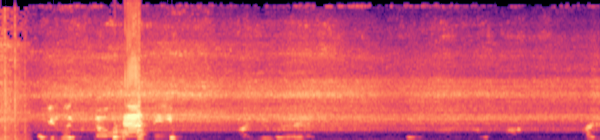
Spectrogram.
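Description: Music cuts off at the start, then people's voices talking and exclaiming, loudest about a second in, trailing off into quieter talk over a steady hiss, with a voice starting again near the end.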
